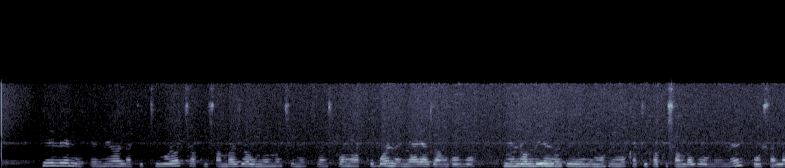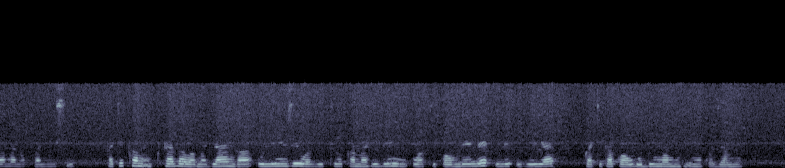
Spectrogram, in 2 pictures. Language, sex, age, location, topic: Swahili, female, 25-35, Nairobi, government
